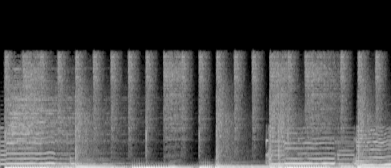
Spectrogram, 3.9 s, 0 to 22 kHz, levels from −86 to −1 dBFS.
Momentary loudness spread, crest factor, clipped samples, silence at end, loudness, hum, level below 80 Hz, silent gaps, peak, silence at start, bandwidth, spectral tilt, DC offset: 5 LU; 12 dB; under 0.1%; 0 s; -15 LUFS; none; -20 dBFS; none; 0 dBFS; 0 s; 16 kHz; -5.5 dB/octave; under 0.1%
